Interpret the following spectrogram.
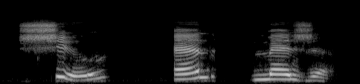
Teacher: We have the alveopalatal fricatives. These are sh and j.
